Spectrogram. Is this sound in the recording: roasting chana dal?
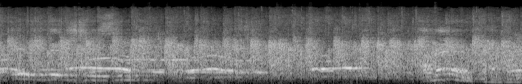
no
